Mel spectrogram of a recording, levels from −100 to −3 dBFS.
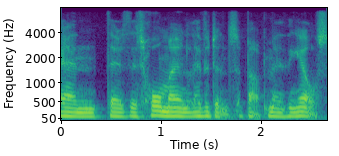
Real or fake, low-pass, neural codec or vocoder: real; 7.2 kHz; none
